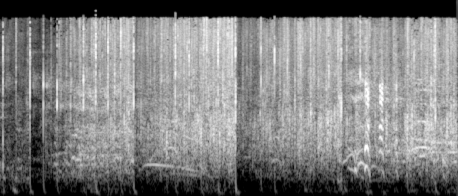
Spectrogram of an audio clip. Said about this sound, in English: Clap louder, he'll hide more.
